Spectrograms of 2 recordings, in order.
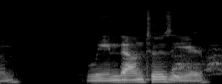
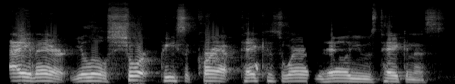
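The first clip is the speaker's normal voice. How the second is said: higher, louder bullying voice; gruff taunt; 7 semitones higher, 5 dB louder than usual. Acted. Asger threatening the small gnome guide, loud and sneering. Player's character menacing the gnome.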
